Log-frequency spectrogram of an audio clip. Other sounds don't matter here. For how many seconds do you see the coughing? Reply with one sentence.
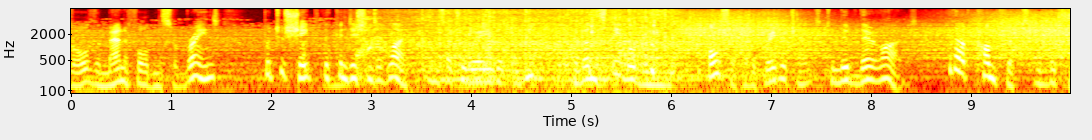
You can hear the coughing for 2 seconds altogether.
